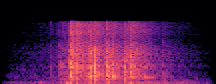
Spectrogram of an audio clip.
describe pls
este audio hace parte del foley de "the Elephant's dream"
